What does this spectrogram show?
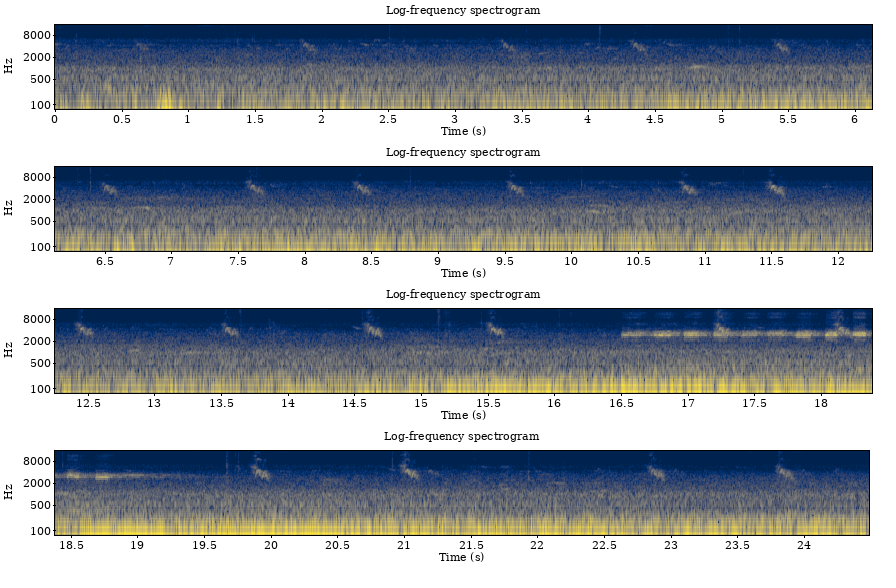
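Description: City riverside ambience: a bird repeating a short, high, falling chirp about once a second over a low traffic rumble that grows louder in the second half. About two-thirds of the way through, a pulsing high tone sounds for a couple of seconds.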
